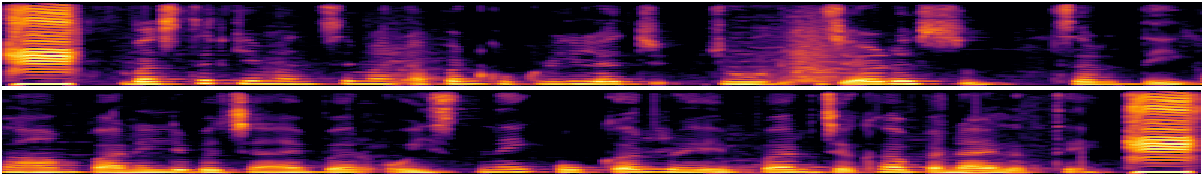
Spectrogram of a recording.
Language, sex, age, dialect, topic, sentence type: Chhattisgarhi, female, 25-30, Central, agriculture, statement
